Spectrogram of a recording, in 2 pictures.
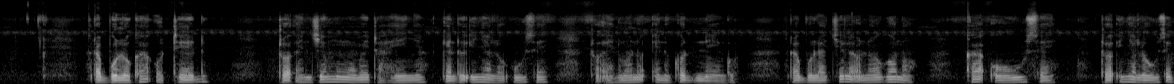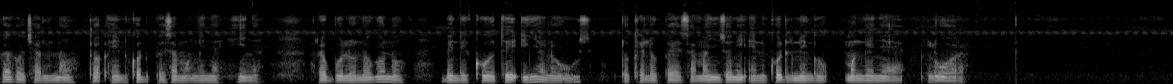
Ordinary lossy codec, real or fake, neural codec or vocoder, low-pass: none; fake; vocoder, 44.1 kHz, 128 mel bands, Pupu-Vocoder; none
